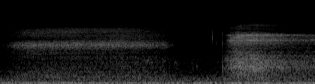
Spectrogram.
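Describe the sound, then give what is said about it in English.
A gentle human breath in and out during a guided relaxation exercise: a soft, drawn-out airy inhale, a short pause, then a slightly fuller exhale, quiet and alone. “take a gentle breath in and out”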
